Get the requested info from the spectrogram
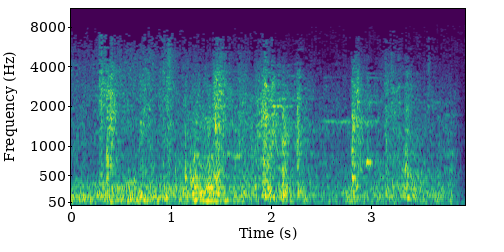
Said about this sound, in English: Quick. The train stopped.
